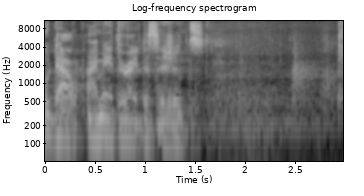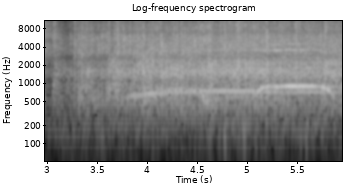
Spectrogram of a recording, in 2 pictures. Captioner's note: applause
